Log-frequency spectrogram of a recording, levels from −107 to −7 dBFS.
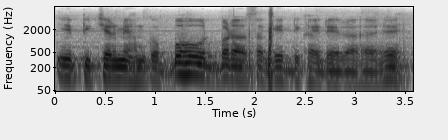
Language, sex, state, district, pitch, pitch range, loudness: Hindi, male, Arunachal Pradesh, Lower Dibang Valley, 105 Hz, 90-110 Hz, -20 LUFS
